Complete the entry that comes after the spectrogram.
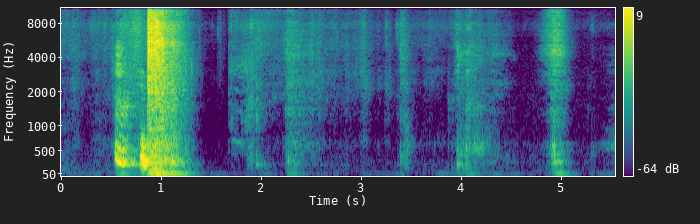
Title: Coming down with a cold again! 2 snotty sneezes and a nose blow!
